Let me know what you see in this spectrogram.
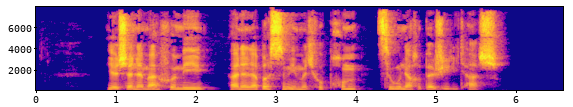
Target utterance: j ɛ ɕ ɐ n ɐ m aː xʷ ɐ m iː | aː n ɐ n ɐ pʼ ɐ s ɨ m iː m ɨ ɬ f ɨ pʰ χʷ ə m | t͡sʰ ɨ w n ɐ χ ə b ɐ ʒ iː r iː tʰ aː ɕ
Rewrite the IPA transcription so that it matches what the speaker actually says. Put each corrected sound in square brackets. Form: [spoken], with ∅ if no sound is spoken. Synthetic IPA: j ɛ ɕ ɐ n ɐ m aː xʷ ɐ m iː | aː n ɐ n ɐ pʼ ɐ s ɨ m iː m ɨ ɬ [x] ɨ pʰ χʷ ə m | t͡sʰ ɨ w n ɐ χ ə b ɐ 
